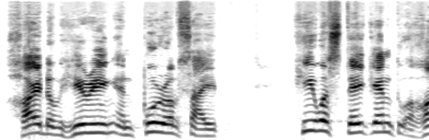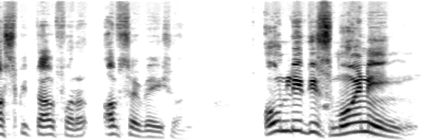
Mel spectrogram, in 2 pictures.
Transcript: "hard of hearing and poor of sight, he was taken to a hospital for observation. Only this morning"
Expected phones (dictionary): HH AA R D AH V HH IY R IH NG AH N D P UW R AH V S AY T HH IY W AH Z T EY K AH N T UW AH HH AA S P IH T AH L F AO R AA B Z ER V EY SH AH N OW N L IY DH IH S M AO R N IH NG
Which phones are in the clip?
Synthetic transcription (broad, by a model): HH AA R D AH V HH IY R IH NG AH N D P UW R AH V S AY T HH IY W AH S T EY K AH N T UW AH HH AA S P IH T AH L F AO R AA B S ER V EY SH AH N OW N L IY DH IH S M AO R N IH NG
